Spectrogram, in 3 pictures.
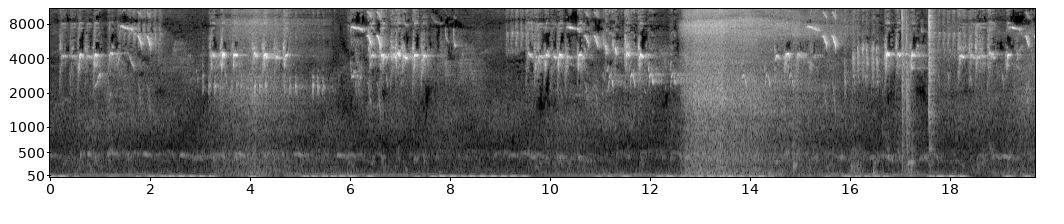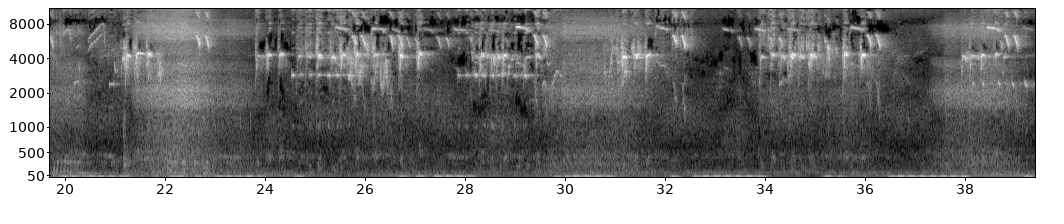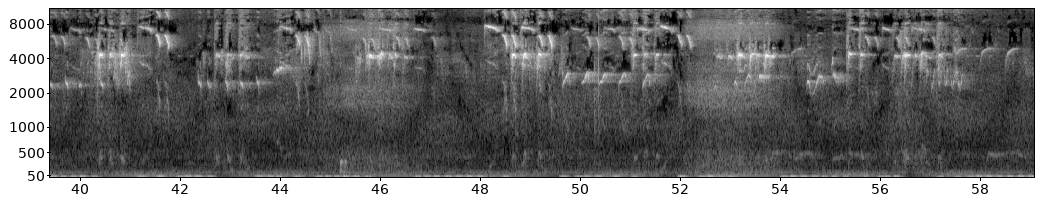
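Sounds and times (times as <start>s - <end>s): jungle birds chirping: 0.0s - 59.0s
soft breathing hiss: 0.0s - 59.0s
steady low rumble: 12.4s - 16.9s, 19.0s - 24.8s.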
